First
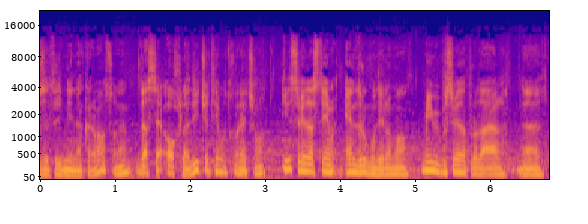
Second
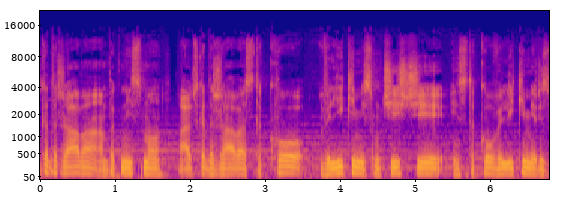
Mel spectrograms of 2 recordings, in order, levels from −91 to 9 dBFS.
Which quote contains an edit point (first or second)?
second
